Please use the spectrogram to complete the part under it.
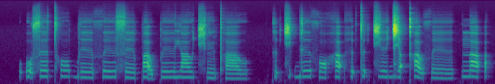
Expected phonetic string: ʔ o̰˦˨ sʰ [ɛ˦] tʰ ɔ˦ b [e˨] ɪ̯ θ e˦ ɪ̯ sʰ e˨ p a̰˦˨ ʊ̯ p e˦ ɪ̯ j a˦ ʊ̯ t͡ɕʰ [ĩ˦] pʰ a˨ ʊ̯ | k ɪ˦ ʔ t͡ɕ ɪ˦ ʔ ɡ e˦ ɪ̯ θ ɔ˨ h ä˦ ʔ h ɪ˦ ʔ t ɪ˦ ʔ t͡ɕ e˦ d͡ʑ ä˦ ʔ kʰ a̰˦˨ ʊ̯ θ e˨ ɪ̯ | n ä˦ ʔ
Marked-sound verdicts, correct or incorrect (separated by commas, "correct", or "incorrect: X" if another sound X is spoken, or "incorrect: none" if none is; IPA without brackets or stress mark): correct, correct, incorrect: ĩ˨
